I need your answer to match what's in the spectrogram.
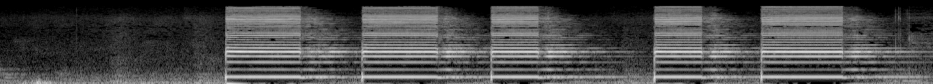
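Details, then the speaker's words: Bike electric horn with a holed plastic bottle cap tightened over the nut, third tone variation: five loud steady buzzy blasts about a second each, bright slightly altered tone. "This is the third voice"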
